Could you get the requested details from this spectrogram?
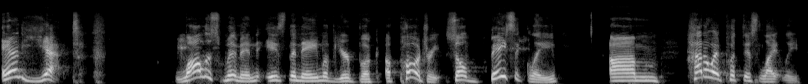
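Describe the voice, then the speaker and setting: Lively, jokey male podcast host. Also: high voice, unhurried, husky, dry recording, clean studio sound. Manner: jokey, rambling, many restarts. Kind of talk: casual podcast chat and promo read.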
